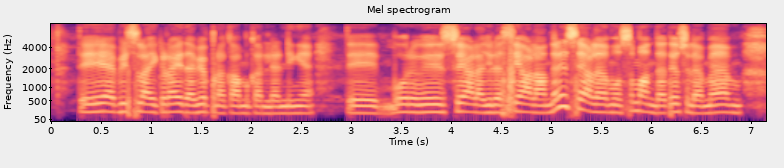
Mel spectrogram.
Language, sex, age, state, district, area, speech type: Dogri, female, 45-60, Jammu and Kashmir, Samba, rural, spontaneous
